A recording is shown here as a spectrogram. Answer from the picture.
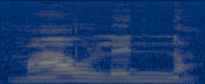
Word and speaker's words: Mawlynnong: इस गांव के नाम को प्रोनाउंस कैसे करते हैं? Maulenno.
